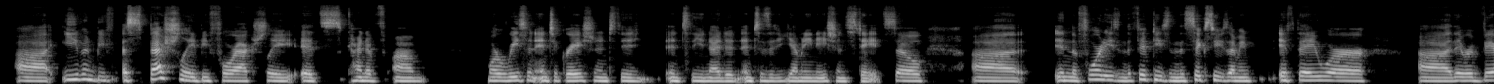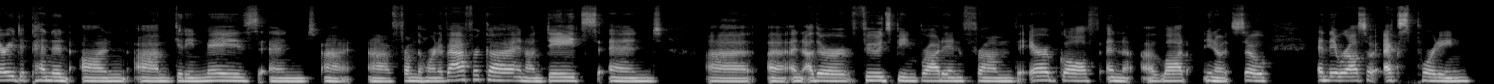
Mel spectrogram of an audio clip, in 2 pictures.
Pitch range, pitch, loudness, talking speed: 155-180 Hz, 165 Hz, -21 LUFS, 165 wpm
